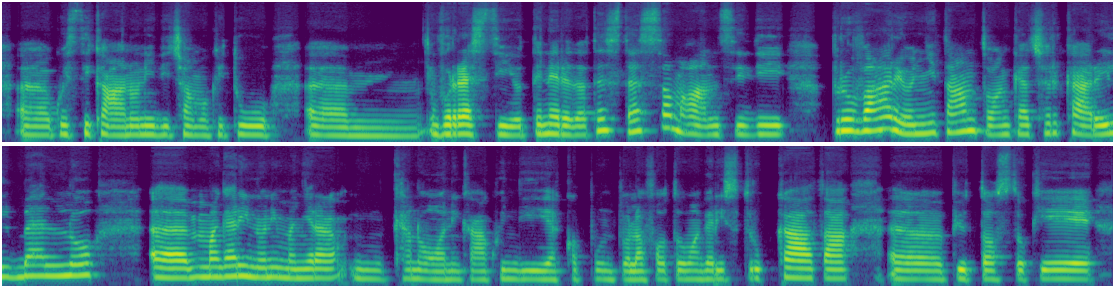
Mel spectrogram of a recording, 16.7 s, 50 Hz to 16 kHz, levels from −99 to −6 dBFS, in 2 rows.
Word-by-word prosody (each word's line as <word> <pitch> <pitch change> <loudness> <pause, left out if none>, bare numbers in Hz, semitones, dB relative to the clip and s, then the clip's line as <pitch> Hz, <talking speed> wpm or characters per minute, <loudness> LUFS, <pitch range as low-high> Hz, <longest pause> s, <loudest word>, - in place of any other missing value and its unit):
ehm, 185 -1 -2
questi 200 +3 -3
canoni, 185 +1 +1
diciamo 185 0 -4
che 180 +1 -10
tu, 190 -1 0 0.3
ehm, 170 -3 -4
vorresti 200 -1 +4
ottenere 195 +2 +2
da 185 0 -1
te 275 +9 +1
stessa, 270 +3 -1
ma 265 -8 0
anzi 195 0 -2
di 195 0 -1 0.3
provare, 275 0 +5
ogni 210 +2 0
tanto, 250 +1 +1
anche 195 +1 -3
a 200 - -1
cercare 200 -2 0
il 220 +2 0
bello, 250 +3 0 0.4
ehm, 210 0 +5
magari 235 +2 +3
non 220 -1 0
in 220 - -2
maniera, 200 0 0
mhmm, 190 -3 -8
canonica, 175 -2 -5
quindi 180 0 -4
ecco, 175 +2 -9
appunto, 180 -1 -9
la 175 0 0
foto 180 +1 -5
magari 180 0 -3
struccata, 200 +1 +3 0.3
ehm, 180 -1 -1
piuttosto 185 0 -2
che, 185 0 +1
195 Hz, 145 wpm, -23 LUFS, 185-210 Hz, 0.4 s, provare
